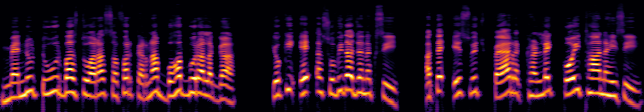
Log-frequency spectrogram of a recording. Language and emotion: Punjabi, angry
